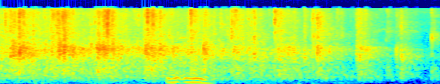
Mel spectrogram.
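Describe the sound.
An audience claps steadily for a few seconds to welcome a speaker at the start of a talk, a dense, continuous patter of many hands that gradually thins toward the end, with a brief murmured voice partway through.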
